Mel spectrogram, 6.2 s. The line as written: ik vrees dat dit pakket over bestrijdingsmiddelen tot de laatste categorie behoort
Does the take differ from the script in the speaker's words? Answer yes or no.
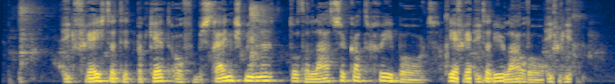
yes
